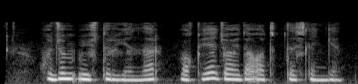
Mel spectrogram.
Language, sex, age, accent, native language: Uzbek, female, 18-24, Toshkent shahri, Uzbek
